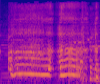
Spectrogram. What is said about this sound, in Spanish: Entran a su casa, abren la puerta, tocan la tecla de la luz y no enciende. Escuchan en la oscuridad un gemido.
